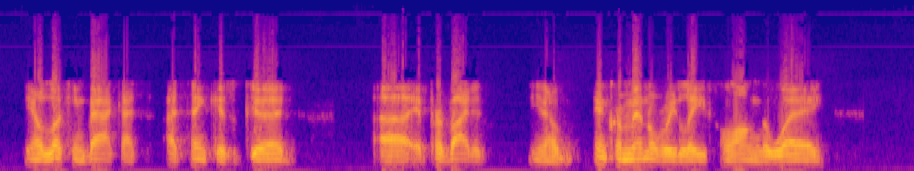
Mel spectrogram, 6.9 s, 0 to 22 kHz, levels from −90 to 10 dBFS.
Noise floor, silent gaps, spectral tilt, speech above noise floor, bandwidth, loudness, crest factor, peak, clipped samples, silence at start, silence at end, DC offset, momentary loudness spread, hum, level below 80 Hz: -56 dBFS; none; -5 dB/octave; 42 dB; 15.5 kHz; -14 LUFS; 14 dB; 0 dBFS; under 0.1%; 0.2 s; 0.7 s; under 0.1%; 9 LU; none; -54 dBFS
